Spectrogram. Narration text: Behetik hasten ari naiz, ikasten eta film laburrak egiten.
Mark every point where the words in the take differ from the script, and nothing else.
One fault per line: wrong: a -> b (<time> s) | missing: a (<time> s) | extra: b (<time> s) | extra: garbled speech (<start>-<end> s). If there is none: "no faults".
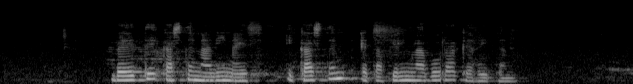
no faults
